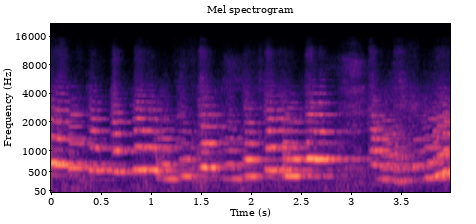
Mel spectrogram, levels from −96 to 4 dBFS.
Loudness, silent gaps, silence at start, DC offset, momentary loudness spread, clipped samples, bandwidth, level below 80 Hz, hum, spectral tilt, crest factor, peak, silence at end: -28 LUFS; none; 0 s; under 0.1%; 12 LU; under 0.1%; 12.5 kHz; -68 dBFS; none; -4 dB/octave; 14 dB; -14 dBFS; 0 s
